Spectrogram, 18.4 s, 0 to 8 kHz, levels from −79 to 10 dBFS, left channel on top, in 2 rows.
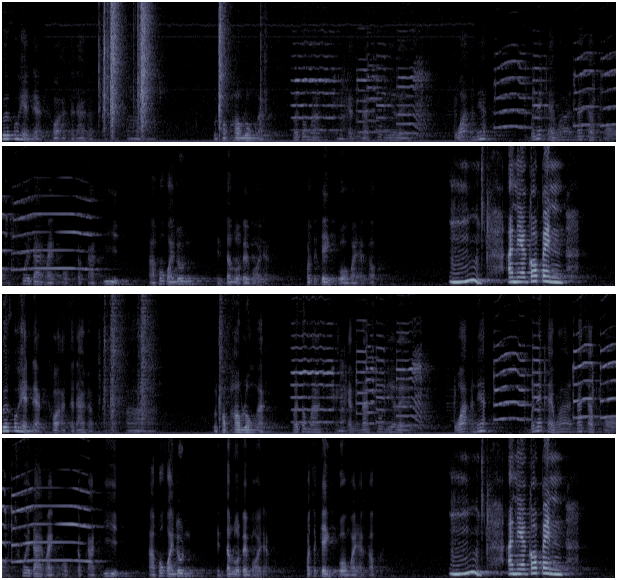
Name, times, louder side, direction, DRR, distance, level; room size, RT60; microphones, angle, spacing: voice 1, 0.0-2.3 3.3-4.0 4.4-6.2 6.8-7.3 7.9-11.0 11.4-12.1 12.4-13.2 13.8-14.8, right 3 dB, 40° right, 11 dB, 0.8 m, -41 dB
sound 1, 0.6-7.1, left 13 dB, 80° left, 0.6 m, -42 dB
sound 2, 4.3-6.3 6.7-6.8 7.4-8.1 8.6-10.6, right 4 dB, 80° right, 3.7 m, -42 dB
voice 2, 15.9-17.9, left 1 dB, 5° left, 9 dB, 0.4 m, -27 dB
20.0 x 18.0 x 3.0 m, 1.1 s
head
